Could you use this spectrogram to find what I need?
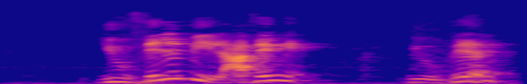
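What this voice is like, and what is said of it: Drill sergeant with deep German accent. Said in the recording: “a drill sergeant with a deep German accent”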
